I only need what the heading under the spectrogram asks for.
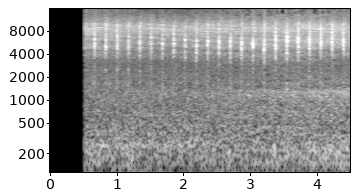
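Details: In Hyakunen Park, Gifu Prefecture, Japan, on a 37°C July morning, a cicada call pulses in rapid, regular beats about three times a second over a high hiss, after a moment of silence at the start.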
